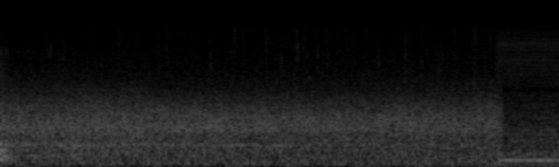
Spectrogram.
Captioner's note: none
